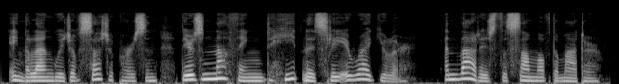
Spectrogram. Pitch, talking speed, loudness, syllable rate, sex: 185 Hz, 185 wpm, -19 LUFS, 5.8 syllables/s, female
